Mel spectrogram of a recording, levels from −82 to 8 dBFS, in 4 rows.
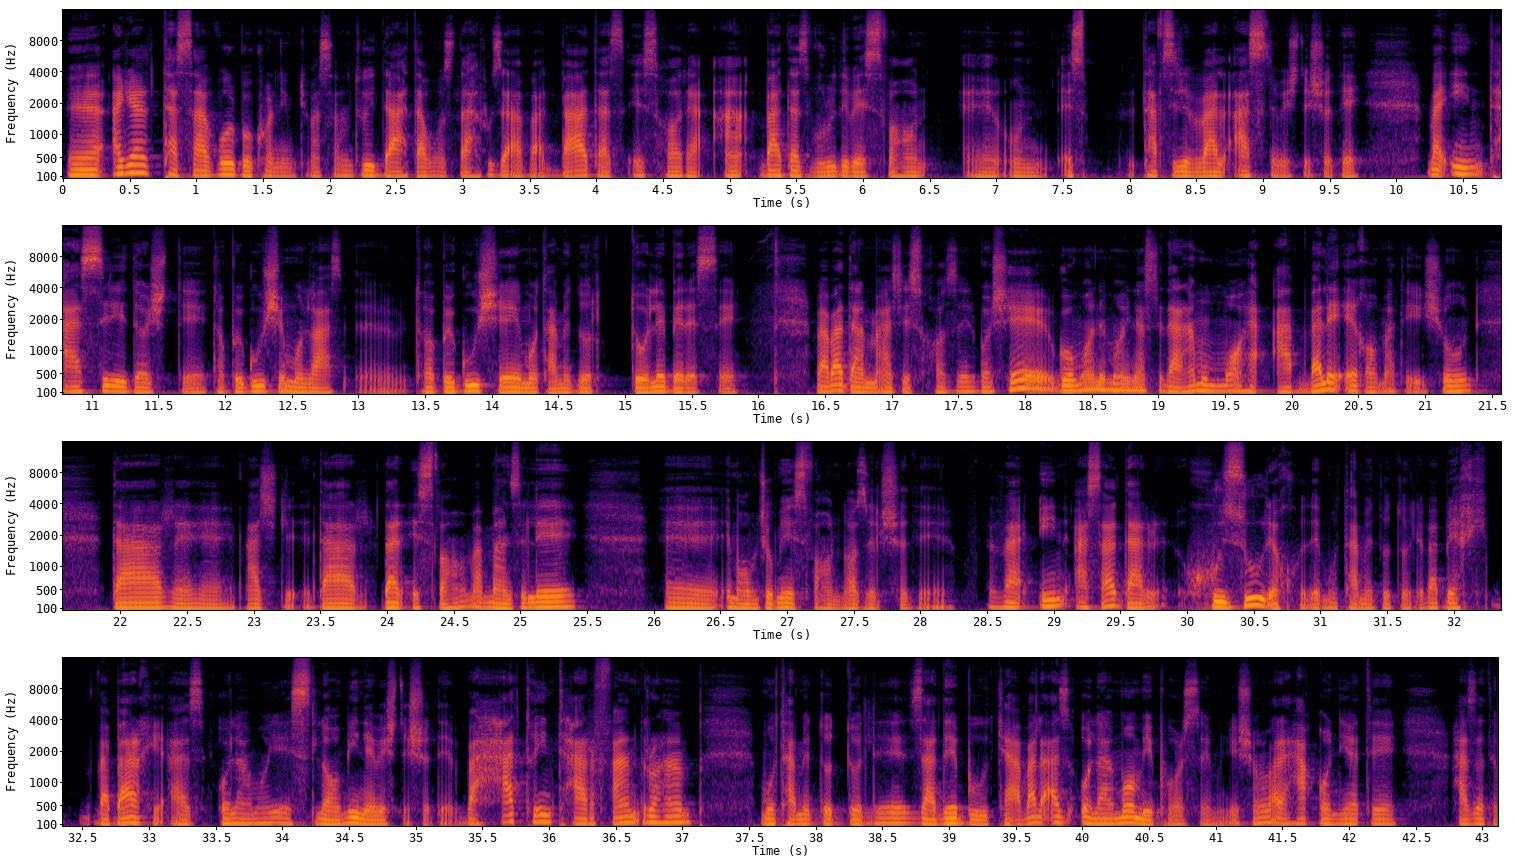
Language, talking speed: Persian, 140 wpm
